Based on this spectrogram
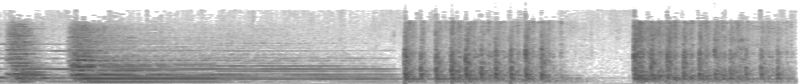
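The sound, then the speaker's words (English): Knuckles rap rapidly on a wooden door in two loud flurries separated by a short pause, after a sustained tonal sound fades out. “I'm wearing my knuckles to the bones knocking on this door, Chief.”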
